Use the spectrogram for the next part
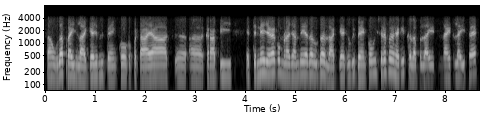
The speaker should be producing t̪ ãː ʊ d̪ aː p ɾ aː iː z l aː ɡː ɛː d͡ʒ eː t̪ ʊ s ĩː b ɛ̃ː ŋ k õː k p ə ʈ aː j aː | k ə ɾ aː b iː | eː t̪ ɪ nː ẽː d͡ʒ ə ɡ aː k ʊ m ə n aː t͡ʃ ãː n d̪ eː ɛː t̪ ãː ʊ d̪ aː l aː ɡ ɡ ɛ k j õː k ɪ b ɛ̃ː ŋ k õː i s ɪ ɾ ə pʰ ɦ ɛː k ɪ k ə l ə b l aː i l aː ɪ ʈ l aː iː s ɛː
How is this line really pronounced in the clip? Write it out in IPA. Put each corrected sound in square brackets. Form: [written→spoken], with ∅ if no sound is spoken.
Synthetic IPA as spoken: t̪ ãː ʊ d̪ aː p ɾ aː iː z l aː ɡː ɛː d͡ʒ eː t̪ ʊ s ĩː b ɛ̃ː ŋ k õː k p ə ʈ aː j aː | k ə ɾ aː b iː | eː t̪ ɪ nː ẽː d͡ʒ ə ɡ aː k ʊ m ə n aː t͡ʃ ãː n d̪ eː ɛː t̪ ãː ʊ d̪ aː l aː ɡ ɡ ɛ k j õː k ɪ b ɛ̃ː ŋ k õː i s ɪ ɾ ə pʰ ɦ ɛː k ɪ k ə l ə b l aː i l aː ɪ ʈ l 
